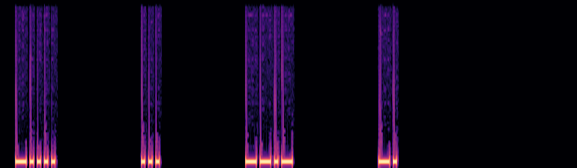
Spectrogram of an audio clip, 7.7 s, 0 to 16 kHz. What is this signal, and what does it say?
Morse code, heard as a keyed tone, about 25 wpm, spaced as for 7 wpm, 700 Hz. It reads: 6SQN
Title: USA Call Signs - 6 Characters - 8x Character Spacing - 25wpm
